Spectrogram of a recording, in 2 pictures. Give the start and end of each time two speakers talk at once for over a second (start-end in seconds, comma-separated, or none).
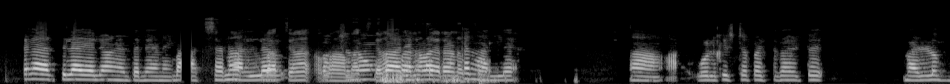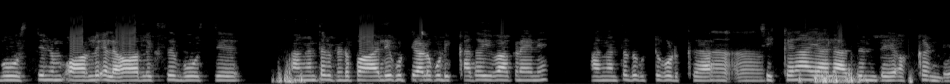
3.2-4.8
